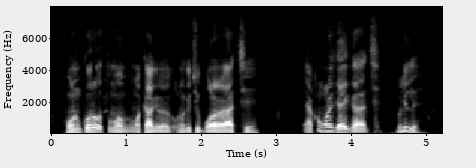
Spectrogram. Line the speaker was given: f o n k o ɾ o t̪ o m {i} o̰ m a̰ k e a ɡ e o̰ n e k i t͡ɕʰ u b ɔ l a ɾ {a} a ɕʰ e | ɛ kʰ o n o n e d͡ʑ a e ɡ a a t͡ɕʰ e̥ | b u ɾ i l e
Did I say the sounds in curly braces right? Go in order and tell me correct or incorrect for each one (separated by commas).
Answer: incorrect, correct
